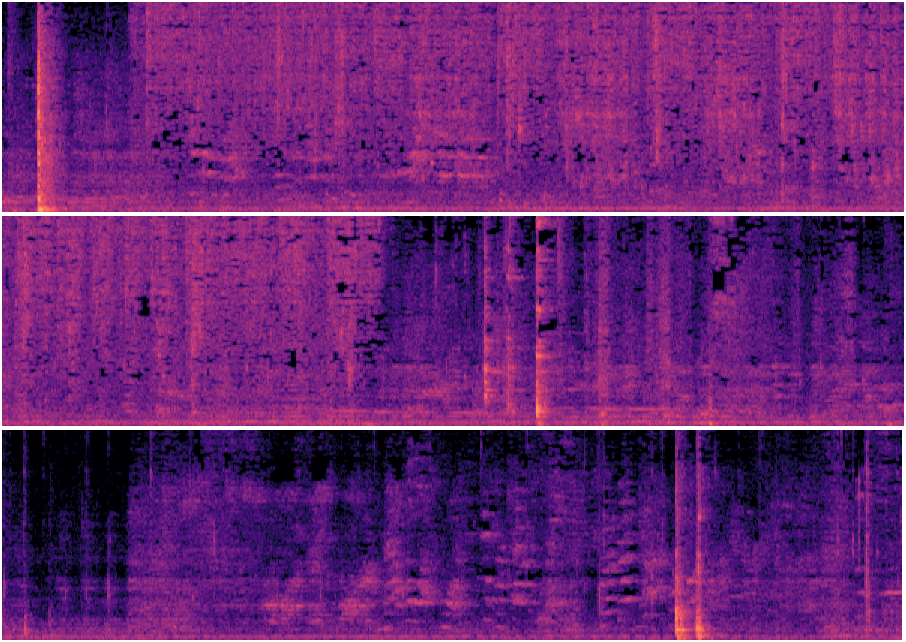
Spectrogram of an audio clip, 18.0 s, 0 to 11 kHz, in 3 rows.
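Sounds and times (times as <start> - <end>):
water running from tap: 0.8 - 8.6.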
